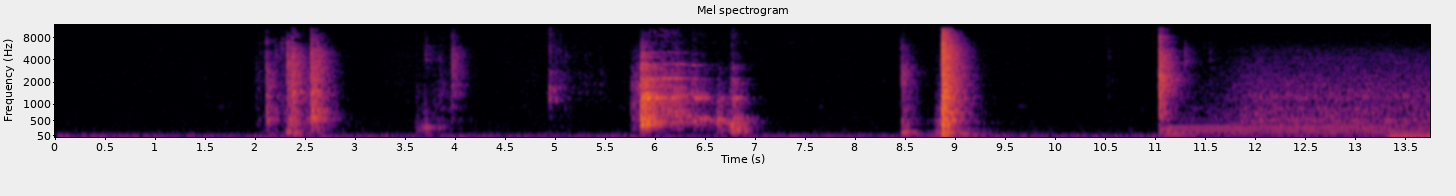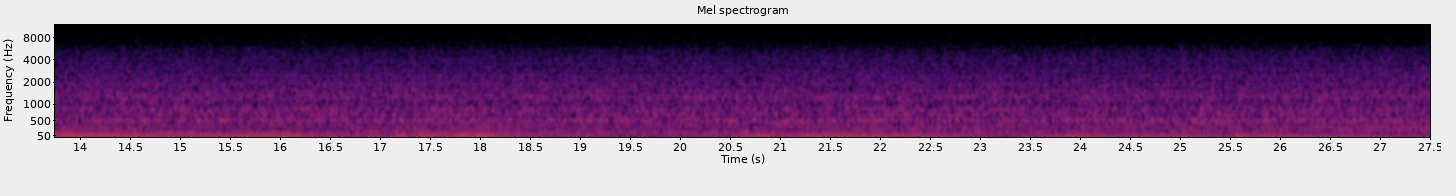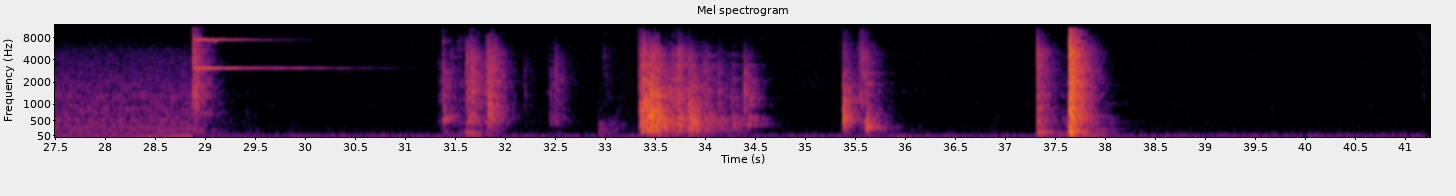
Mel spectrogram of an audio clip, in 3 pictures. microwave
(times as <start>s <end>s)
11.0s 30.6s, 31.4s 32.6s, 37.3s 38.1s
